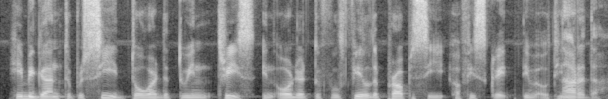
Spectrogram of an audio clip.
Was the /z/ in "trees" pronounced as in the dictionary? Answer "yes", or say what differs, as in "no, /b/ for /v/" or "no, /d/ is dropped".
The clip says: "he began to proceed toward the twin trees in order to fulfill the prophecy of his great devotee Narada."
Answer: no, /s/ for /z/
